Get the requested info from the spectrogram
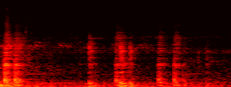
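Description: A hand handling moist sphagnum moss in a metal tray, giving a few faint, scattered crackles and soft rustles.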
